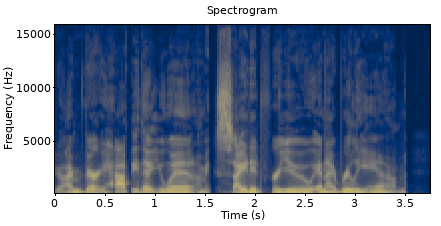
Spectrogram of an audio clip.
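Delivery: ordinary delivery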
